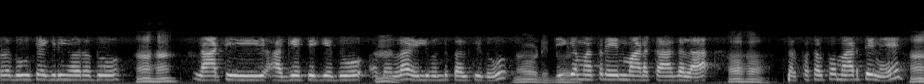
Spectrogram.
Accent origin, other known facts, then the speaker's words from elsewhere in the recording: Mumbai, Maharashtra, India; ಅದ್ರ ನಮ್ಮ ಅಪ್ಪ 13 ವಯಸ್ಸಲ್ಲಿ ಬಾಂಬೆಗೆ ಹೋಗಿ ನಾನು ಅಲ್ಲೇ ಹುಟ್ಟಿದ್ದು ಬೆಳೆದಿದ್ದು.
